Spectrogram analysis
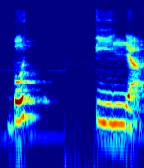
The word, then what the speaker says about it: bottiglia: Bottiglia. You have to linger on that first thing. It's as if someone had interrupted you abruptly while you were saying it, and you have to hold it.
